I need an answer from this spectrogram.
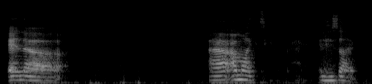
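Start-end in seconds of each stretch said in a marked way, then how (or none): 2.6-3.1 a breathy, unvoiced whisper across the sidelines. Mother whispering to the coach from the stands, hushed. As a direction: barely voice it so only the coach can read it.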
